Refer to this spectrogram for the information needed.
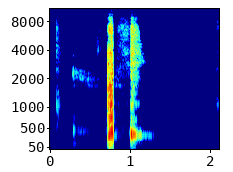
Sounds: Sneeze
